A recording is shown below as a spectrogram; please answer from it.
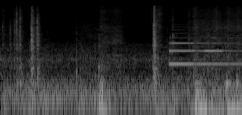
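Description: Ignition key clicking as it is turned in a Ford car's steering column, then, near the end, a steady electronic warning tone from the dashboard as the engine starts to turn over. This is a start attempt on an engine just topped up with oil after its dipstick came out dry.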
